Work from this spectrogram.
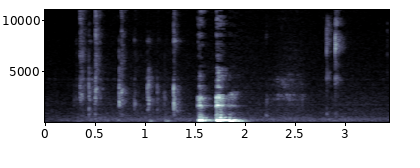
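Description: Someone types on a computer keyboard while filling in a form, with a quick run of light, close key clicks and a couple of louder heavier strikes near the end.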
